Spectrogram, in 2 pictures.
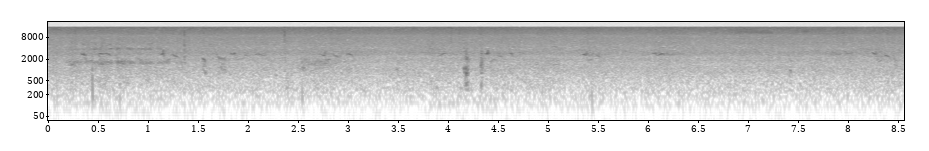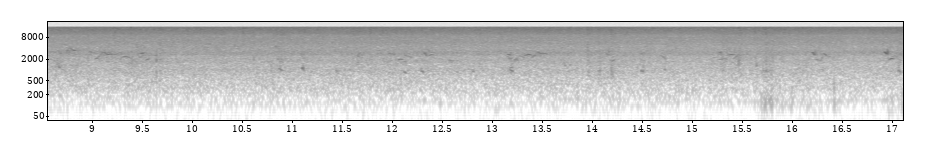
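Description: Chickens clucking faintly and sporadically, with one sharp tap about four seconds in.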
